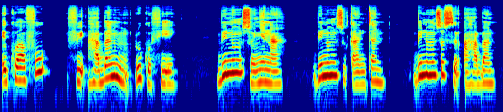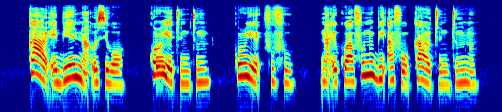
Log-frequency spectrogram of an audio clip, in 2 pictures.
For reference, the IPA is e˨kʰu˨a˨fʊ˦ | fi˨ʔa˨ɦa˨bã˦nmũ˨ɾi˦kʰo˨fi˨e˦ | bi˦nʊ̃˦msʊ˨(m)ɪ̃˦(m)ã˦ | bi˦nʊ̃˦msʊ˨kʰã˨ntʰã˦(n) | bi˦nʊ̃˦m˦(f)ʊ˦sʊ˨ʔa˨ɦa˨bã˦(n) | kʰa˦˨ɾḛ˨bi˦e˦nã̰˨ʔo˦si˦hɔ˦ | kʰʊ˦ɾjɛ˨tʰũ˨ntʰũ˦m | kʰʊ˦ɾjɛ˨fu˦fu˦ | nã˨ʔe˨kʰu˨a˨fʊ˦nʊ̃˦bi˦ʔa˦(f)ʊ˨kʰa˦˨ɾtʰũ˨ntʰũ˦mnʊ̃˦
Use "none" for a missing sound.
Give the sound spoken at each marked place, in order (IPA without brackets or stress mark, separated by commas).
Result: ɲ, n, n, s, n, f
